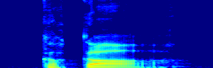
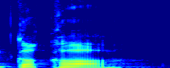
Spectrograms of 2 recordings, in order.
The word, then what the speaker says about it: kakā: Kakā. – Ai. Spicy food? – Kai kakā. – Kā rawe, kā rawe. Note the stress on the last a. The macron on the last a. Kakā. Mm. Kakā.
